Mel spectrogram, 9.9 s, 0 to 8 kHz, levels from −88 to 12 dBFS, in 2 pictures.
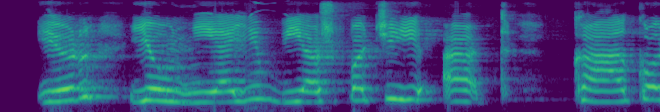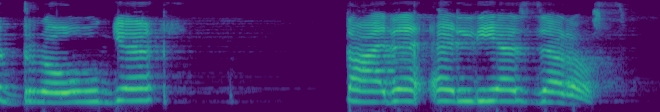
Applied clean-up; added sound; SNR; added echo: neural mask model DeepFilterNet 3.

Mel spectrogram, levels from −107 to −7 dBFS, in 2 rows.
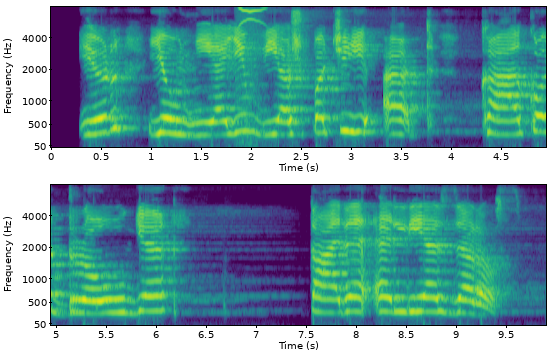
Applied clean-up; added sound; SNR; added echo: none; Animal; 7 dB; reverberation time 0.8 s.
